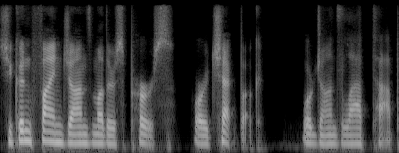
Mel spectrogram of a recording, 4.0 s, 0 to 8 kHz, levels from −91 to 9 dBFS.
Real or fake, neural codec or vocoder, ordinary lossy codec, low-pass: fake; codec, 24 kHz, 0.9 kbps, WavTokenizer, large speech release; MP3, 64 kbps; 7.2 kHz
